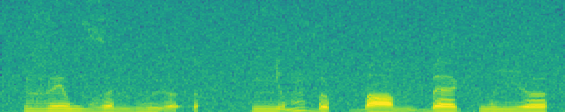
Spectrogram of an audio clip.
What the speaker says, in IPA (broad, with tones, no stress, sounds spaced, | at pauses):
v e˧ w ɣ ə˨˩ n v ɨ̰˧˨ ə̯ ʔ | ɲ ə̰˧˥ m ɓ ə˨˩ p̚ ɓ a˨˩ m ɓ ɛ˧ k w i˧ ə̯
